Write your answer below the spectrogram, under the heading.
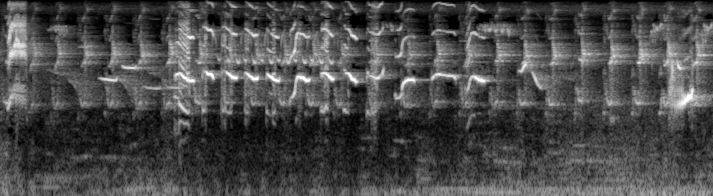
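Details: Oriental magpie-robin seeking a rival, used as lure song: a steady series of rapid, evenly pulsed whistled phrases and high chips, about two per second, closing with a rising squeal.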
